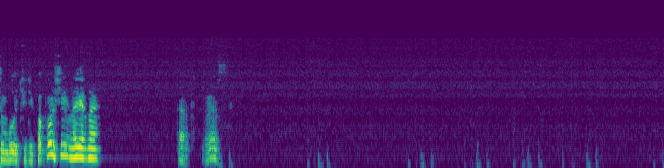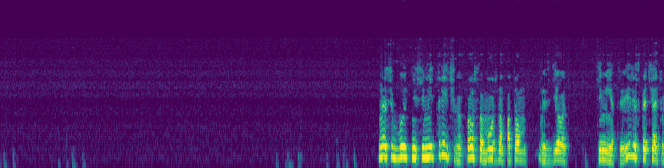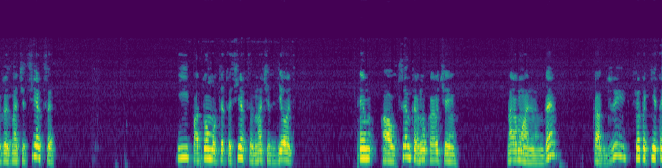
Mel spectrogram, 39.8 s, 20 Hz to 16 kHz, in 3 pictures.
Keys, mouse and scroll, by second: 0.6 e, 4.5 e, 6.5 e, 10.6 e, 13.5 e, 14.9 e, 19.1 e, 20.2 e, 25.1 e, 27.5 e, 33.6 m, 37.4 click.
